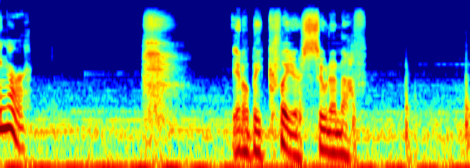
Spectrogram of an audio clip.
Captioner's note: sighs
